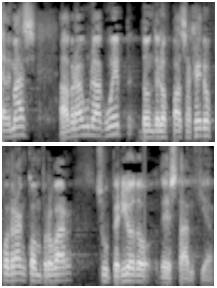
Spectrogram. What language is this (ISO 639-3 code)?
spa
